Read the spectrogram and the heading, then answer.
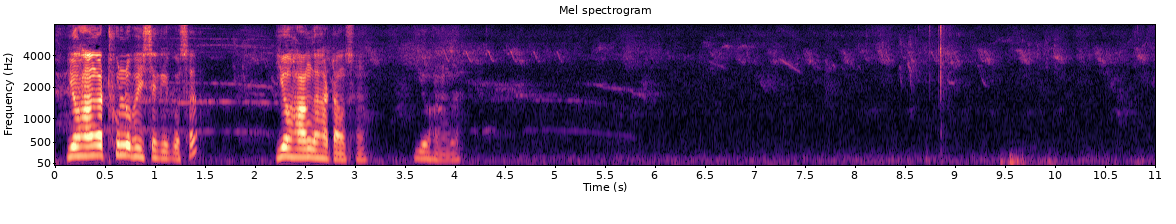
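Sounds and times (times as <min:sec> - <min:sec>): small birds chirping: 0:00.0 - 0:11.0
sharp click: 0:08.7 - 0:09.0.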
